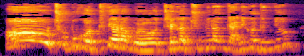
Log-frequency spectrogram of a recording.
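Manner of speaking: mock petulant clerk, squealing at first; childish protest. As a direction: whine that it's not your fault. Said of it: "에프씨가 발달한 사람은".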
